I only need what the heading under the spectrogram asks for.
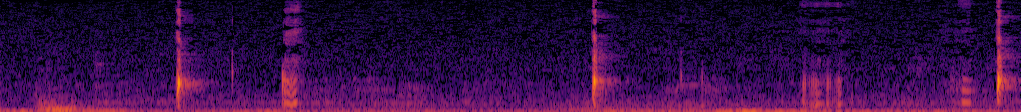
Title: Newborn hiccups 😍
